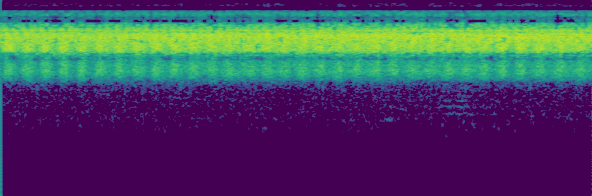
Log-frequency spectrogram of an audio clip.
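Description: Crickets chirp in a steady, high, shimmering trill that pulses rapidly without pause.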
